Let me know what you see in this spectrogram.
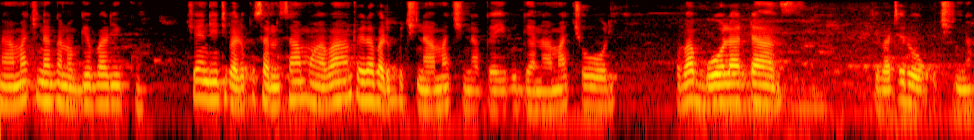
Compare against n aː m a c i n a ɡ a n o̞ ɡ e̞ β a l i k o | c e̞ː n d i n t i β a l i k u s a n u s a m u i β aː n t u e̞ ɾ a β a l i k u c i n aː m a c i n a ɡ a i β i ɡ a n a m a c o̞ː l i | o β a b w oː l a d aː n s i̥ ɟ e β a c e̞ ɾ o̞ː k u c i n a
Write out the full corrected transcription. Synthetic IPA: n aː m a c i n a ɡ a n o̞ ɡ e̞ β a l i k o | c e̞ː n d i n t i β a l i k u s a n u s a m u a β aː n t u e̞ ɾ a β a l i k u c i n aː m a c i n a ɡ a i β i ɡ a n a m a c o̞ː l i | o β a b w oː l a d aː n s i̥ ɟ e β a t e̞ ɾ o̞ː k u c i n a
